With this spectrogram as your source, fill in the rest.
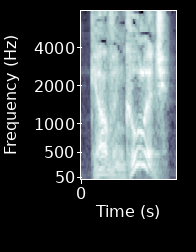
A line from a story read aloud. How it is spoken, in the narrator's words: Joe Malik exclaimed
